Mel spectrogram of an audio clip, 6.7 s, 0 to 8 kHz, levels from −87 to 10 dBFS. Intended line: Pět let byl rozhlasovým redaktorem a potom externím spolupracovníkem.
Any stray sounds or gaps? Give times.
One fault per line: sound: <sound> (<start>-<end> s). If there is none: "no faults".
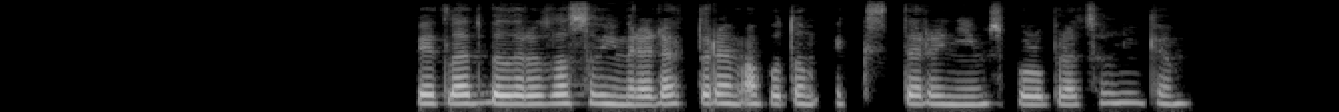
no faults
